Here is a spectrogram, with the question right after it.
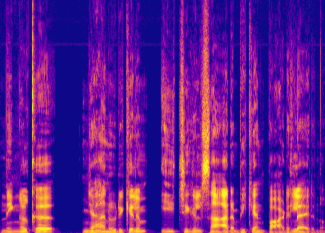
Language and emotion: Malayalam, disgusted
